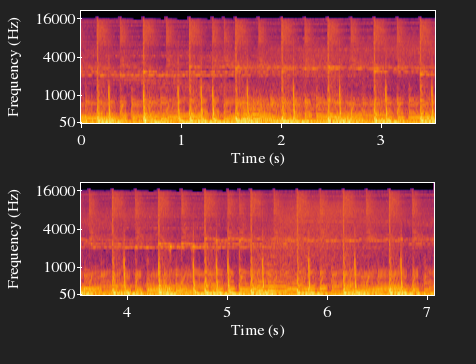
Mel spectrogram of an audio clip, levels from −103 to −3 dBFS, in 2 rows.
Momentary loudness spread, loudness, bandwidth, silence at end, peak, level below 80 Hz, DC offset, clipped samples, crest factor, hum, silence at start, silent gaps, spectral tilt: 2 LU; -17 LUFS; 17.5 kHz; 0 s; -2 dBFS; -20 dBFS; 4%; under 0.1%; 14 dB; none; 0 s; none; -5 dB/octave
